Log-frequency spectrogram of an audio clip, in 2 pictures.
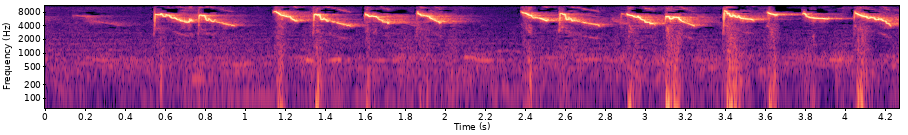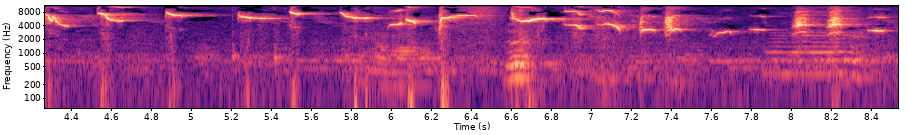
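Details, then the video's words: White-eye ngekek song, loud and continuous: after a short quiet start, a fast train of high falling whistles and chirps runs for nearly eight seconds, later notes more varied and twittering. "pleci anda akan ngekek ngekek keras"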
